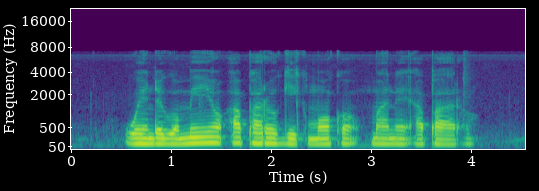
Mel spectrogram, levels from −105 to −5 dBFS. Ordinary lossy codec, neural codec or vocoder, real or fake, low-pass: none; none; real; 7.2 kHz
